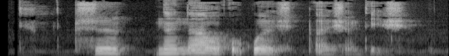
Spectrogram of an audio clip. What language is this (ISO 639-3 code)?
kbd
